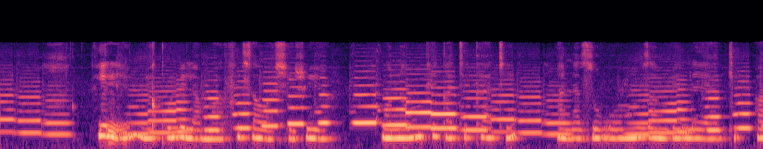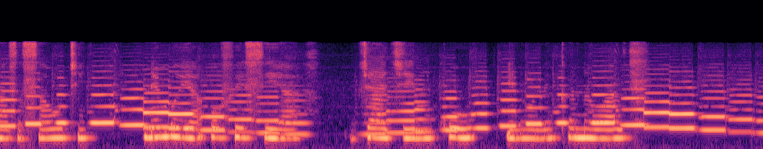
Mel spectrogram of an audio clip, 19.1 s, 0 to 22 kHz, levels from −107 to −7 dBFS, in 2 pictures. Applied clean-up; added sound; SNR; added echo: none; Wind instrument, woodwind instrument; 0 dB; none.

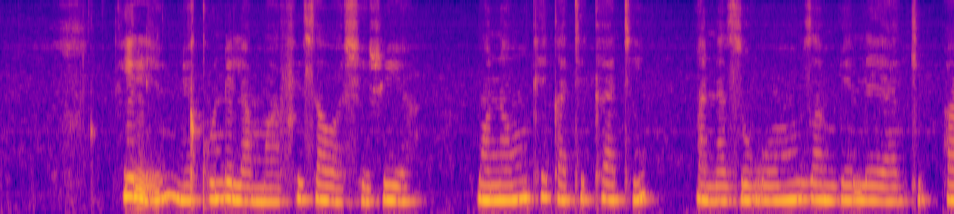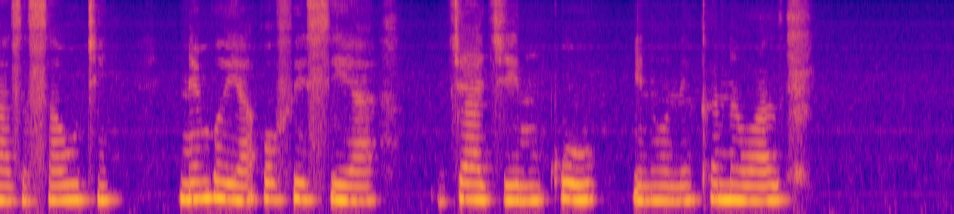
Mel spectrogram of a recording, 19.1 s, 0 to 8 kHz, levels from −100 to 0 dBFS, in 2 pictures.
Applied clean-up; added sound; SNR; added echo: none; none; none; none.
